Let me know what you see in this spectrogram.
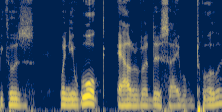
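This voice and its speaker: A man with an Australian accent and a dark, mellow tone speaks at a very slow pace, with medium pitch and fairly even intonation. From Australia, New South Wales. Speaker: podcast host, brain injury survivor. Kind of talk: personal testimony. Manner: impaired speech after brain injury.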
